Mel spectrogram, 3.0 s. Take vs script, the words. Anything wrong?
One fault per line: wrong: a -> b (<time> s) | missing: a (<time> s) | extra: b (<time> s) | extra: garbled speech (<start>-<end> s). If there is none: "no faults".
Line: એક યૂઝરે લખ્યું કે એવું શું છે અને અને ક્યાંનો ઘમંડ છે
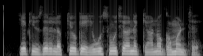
missing: અને (2.1 s)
